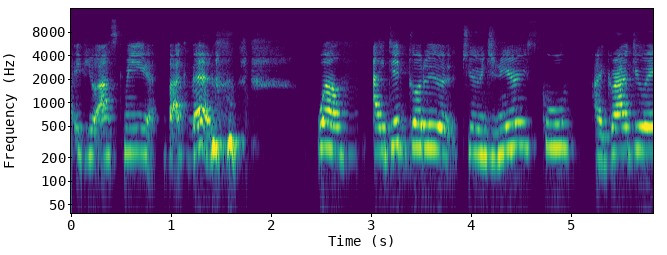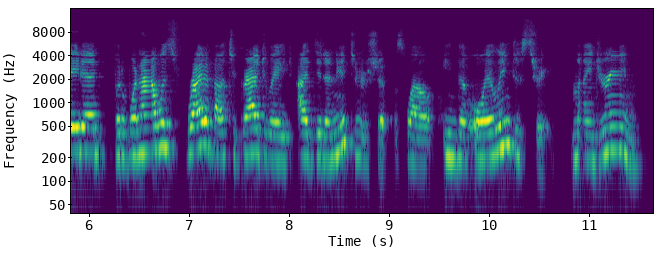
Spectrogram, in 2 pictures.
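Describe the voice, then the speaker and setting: A woman's voice: a little high, poor audio. Woman telling her own story. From Venezuela. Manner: candid and expressive, self-deprecating. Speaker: speaker giving a talk. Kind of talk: personal story talk.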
